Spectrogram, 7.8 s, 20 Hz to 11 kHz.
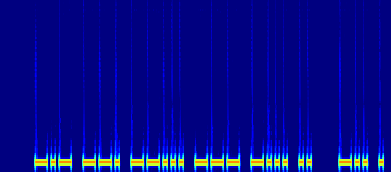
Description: Morse code, heard as a keyed tone, about 15 wpm, 700 Hz. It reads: KG7OBI DE
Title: USA Callsign DE Callsign - 6 Characters - 15wpm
